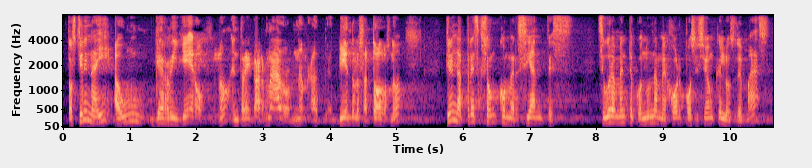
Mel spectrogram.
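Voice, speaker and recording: A man's voice: medium pitch, expressive, moderate pace, gravelly, husky. A middle-aged man with a Mexican Spanish accent preaching a sermon in a conversational way, often asking the congregation questions. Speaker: pastor. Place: large church hall. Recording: long hall reverb.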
